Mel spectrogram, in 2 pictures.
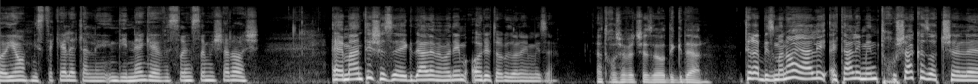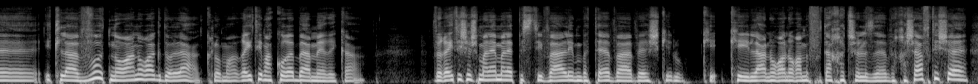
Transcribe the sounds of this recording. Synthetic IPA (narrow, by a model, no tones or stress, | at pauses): ajomatmist̪akeletalind̪ineɡavesʁimesʁimveʃalo̞ʃ | eːmantiʃezeiɡdalːememadimʔo̞djote̞ʁɡdo̞limːizḛ | at̪χo̞ʃevetʃezeo̞d̪iɡdal | tiʁebizmanoajaliʔajtalimintχuʃakazo̞tʃe̞leitlaːvutno̞ʁano̞ʁaɡdo̞laklo̞maʁːaitimako̞ʁe̞beame̞ʁika | veʁaitiʃejeʃmale̞male̞festivalimbate̞vavejeʃkiilukʰkʰeilano̞ʁano̞ʁamefu̥taχatʃelzeveχaʃavtiʃe̞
